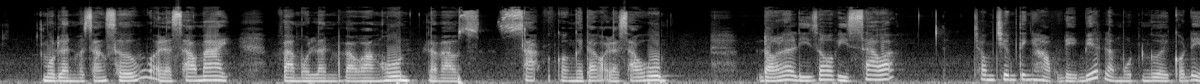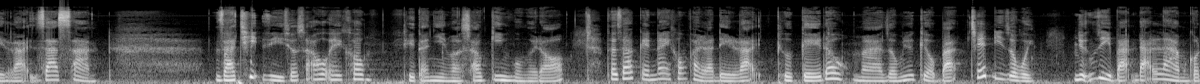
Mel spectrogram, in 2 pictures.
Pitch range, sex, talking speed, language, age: 170-225 Hz, female, 215 wpm, Vietnamese, 20-39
